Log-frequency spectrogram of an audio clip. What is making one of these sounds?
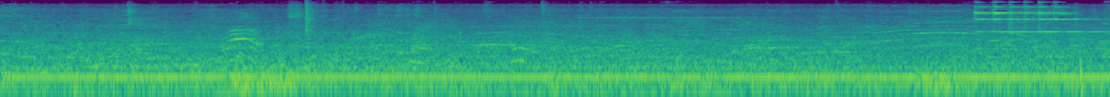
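A crowd of people murmurs quietly.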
